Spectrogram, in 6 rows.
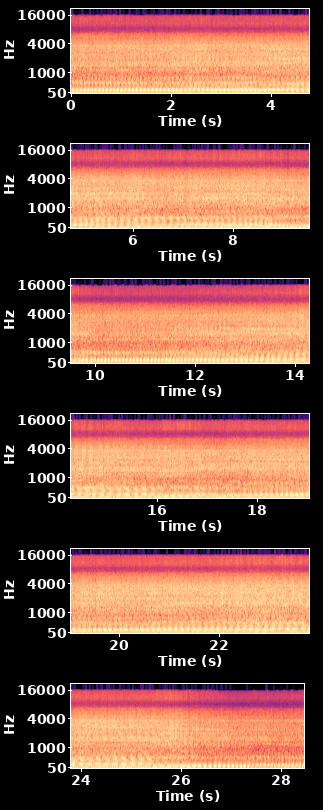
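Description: KTM Duke 390 single-cylinder engine running through an Akrapovic racing-line exhaust while riding, its note rising and falling gently with the throttle through the bends and easing off briefly near the end, over wind and road noise.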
